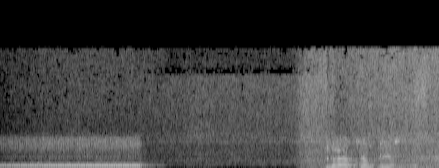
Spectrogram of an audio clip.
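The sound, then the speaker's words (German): A steady electronic telephone tone hums for about a second and a half, cuts off into a brief quiet gap, and then a man's voice begins speaking over the line. This is the prank phone call from the Navalny film that exposes a man who tried to poison Alexei Navalny. “Zuhörern werden ihn auch kennen aus dem Nawalny-Film, weil er dort zusammen mit dem Alexei Nawalny einen Täter überführt, sozusagen mit einem Telefonstreich oder mit einem Anruf überführt, der versucht hat, den Alexei Nawalny zu vergiften.”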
